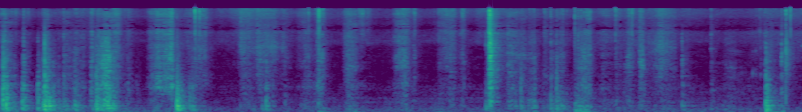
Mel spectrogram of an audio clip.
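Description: PVC pipe fittings handled on a plywood bench: a plastic union nut screwed together by hand. Plastic rubbing and scraping, busiest in the first two seconds, then a few scattered clicks and a sharp knock near the end.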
